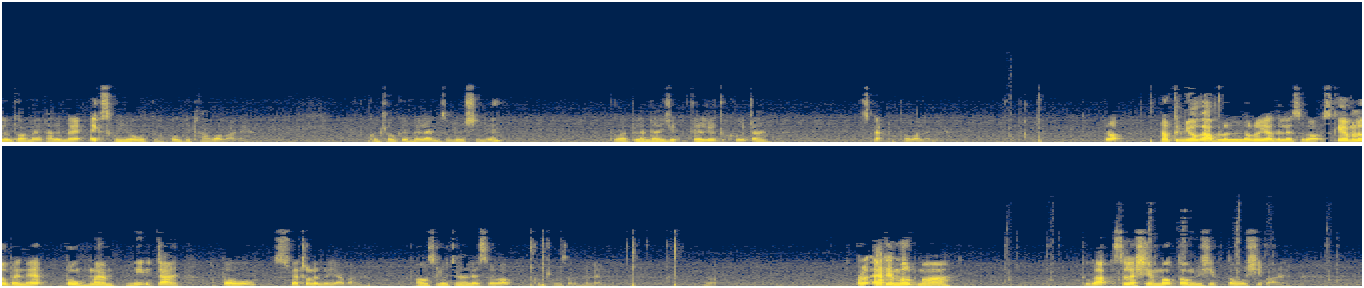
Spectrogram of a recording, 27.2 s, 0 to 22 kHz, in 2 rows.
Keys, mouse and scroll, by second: 10.1 click, 11.5 middle click, 19.0 ctrl+z, 23.6-24.2 drag.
